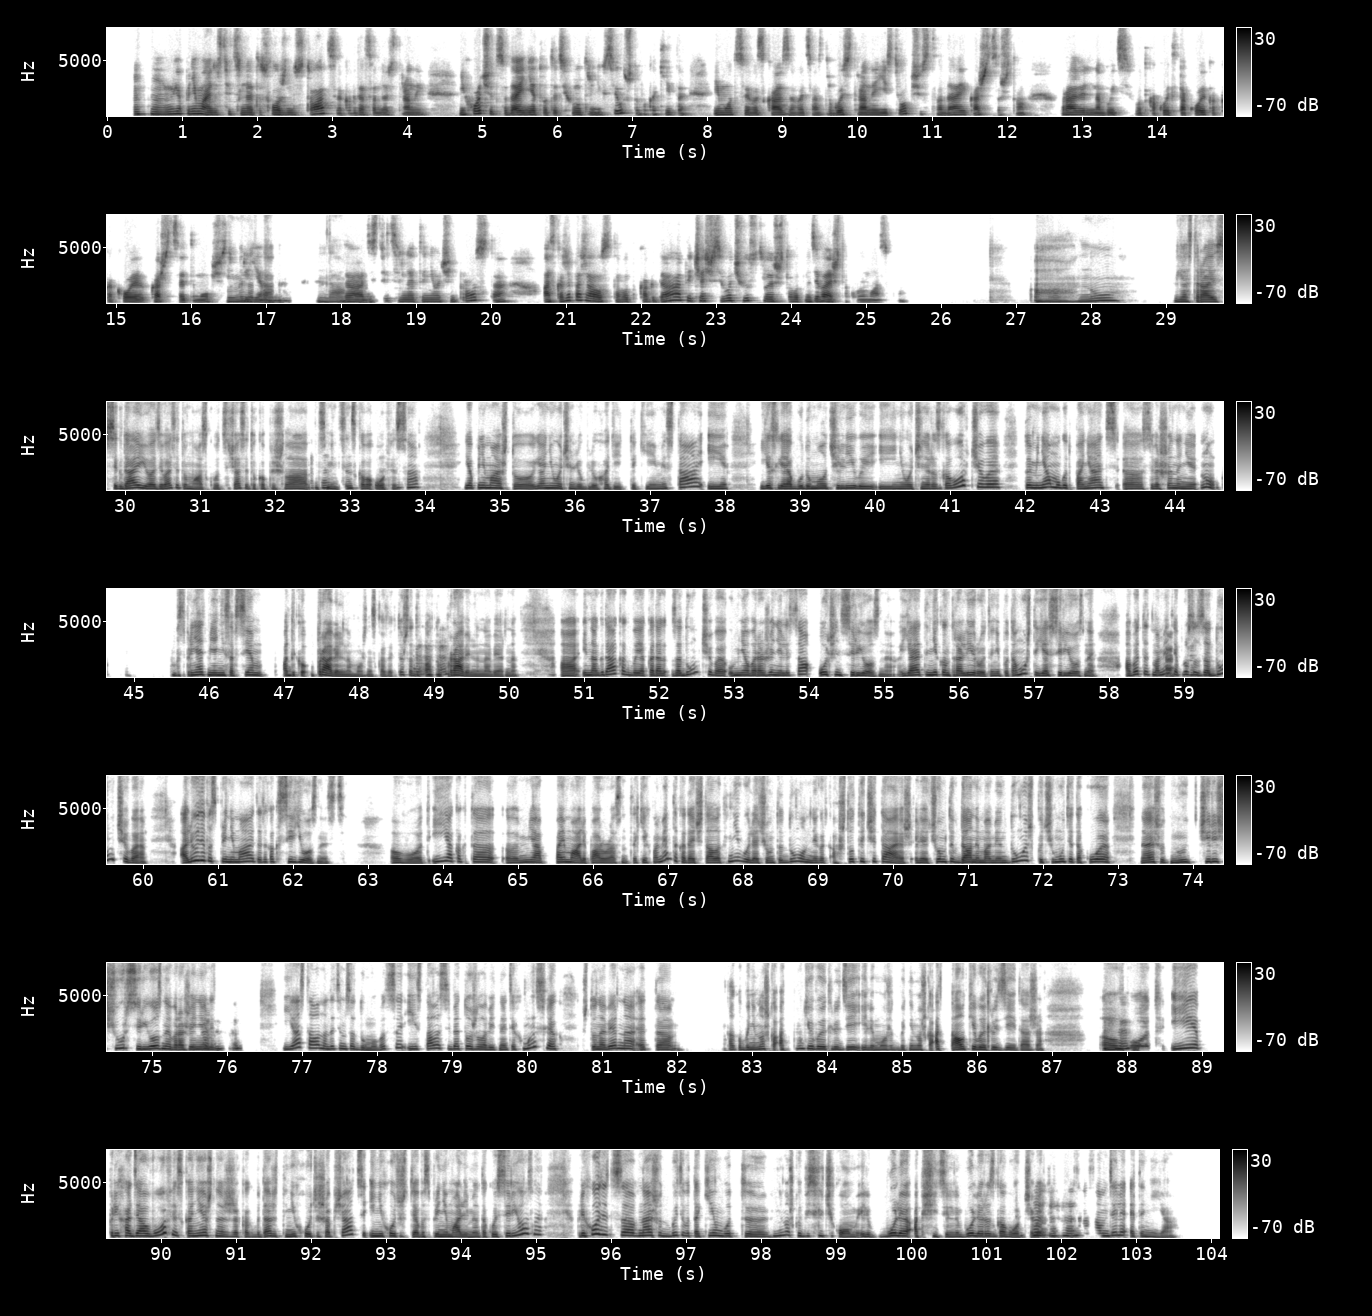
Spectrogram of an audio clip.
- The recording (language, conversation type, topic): Russian, advice, Как мне быть собой, не теряя одобрения других людей?
- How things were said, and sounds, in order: stressed: "правильно"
